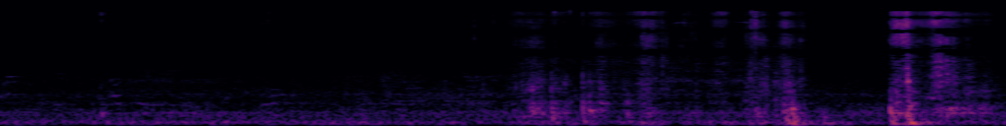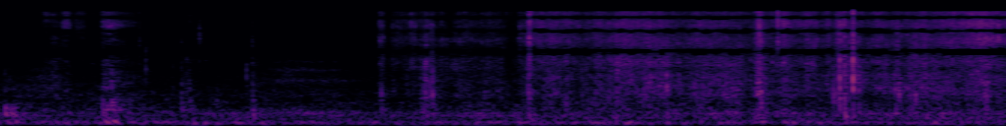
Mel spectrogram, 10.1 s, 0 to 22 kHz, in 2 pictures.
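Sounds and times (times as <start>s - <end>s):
cardboard and bubble wrap rustling: 2.5s - 6.1s, 6.9s - 10.0s.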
